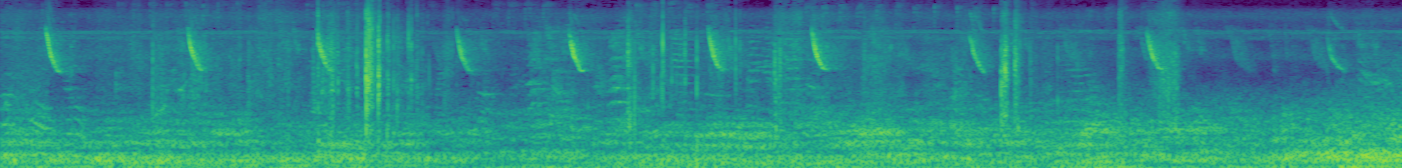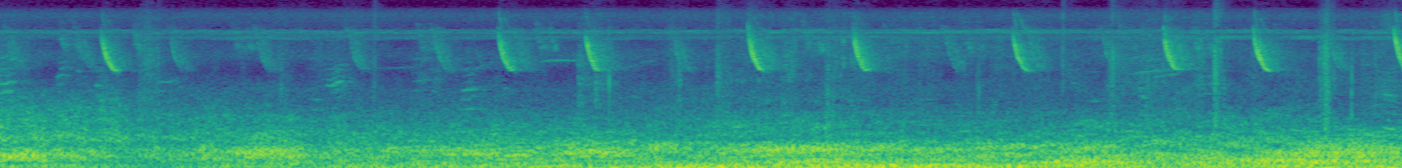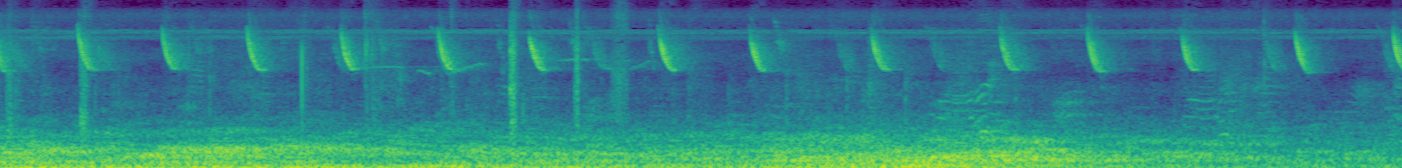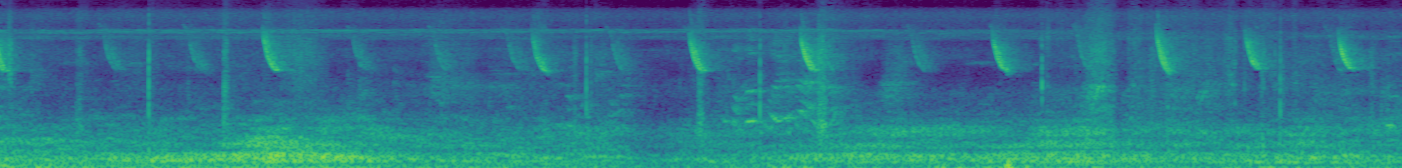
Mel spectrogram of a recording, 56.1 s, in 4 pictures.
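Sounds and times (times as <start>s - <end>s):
low outdoor noise: 0.0s - 56.0s
low rumble: 0.0s - 56.0s
songbird calling: 0.3s - 0.8s, 1.5s - 10.2s, 11.4s - 11.8s, 18.3s - 20.1s, 21.5s - 22.8s, 31.4s - 34.9s, 51.2s - 56.0s.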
